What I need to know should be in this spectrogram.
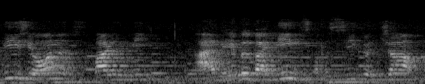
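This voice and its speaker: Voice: medium pitch, moderate pace, lightly acted. A young student actor playing a courteous, boastful stranger who offers his services in rhymed stage verse. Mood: courteous, self-assured. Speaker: student actor in school play. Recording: echoey school hall from far, music behind.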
